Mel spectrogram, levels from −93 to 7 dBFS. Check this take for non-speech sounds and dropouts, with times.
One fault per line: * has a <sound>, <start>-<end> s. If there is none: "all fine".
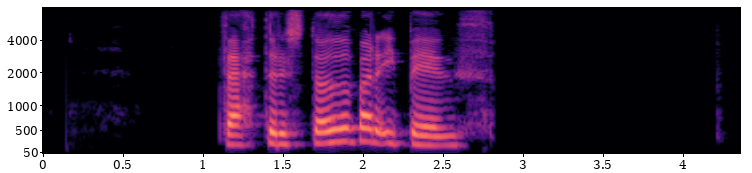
all fine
